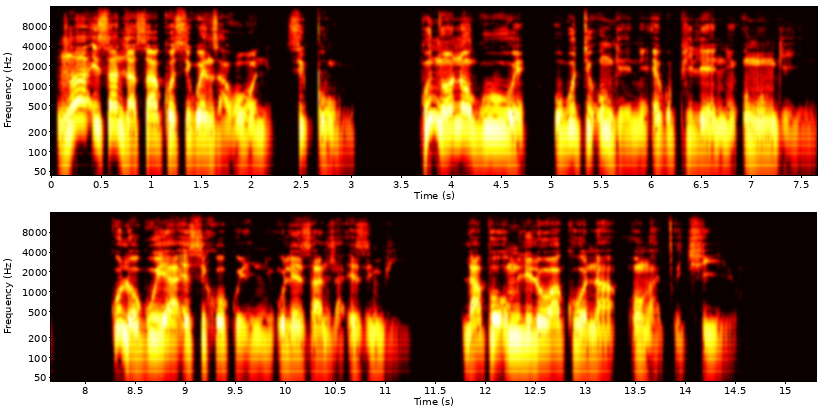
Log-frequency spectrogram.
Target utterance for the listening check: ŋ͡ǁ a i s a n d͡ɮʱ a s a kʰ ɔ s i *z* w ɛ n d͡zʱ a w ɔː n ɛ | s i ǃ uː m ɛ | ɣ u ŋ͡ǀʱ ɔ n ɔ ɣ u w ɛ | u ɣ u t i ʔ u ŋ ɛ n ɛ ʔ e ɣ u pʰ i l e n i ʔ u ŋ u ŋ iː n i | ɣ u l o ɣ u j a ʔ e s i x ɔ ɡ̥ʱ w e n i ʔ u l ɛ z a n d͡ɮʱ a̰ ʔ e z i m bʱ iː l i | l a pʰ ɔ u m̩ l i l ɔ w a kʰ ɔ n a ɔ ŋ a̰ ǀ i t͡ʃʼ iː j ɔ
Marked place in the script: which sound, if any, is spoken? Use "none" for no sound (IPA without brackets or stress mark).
ɣ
